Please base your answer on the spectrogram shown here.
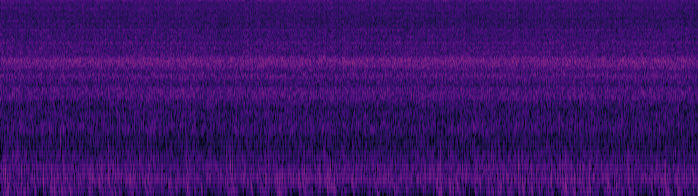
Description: Apparently, running a treadmill motor without a choke is a bad idea. And, as you will see in this video, the motor produces LOTS of sparks when run without a choke.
